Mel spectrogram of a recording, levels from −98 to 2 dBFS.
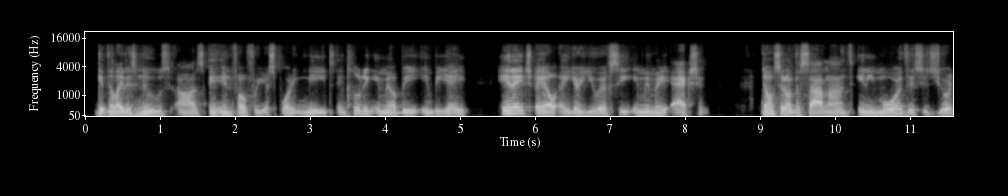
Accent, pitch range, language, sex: American, 100-125 Hz, English, male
